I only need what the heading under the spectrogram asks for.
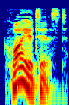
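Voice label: "quietist", British English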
